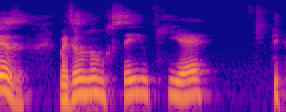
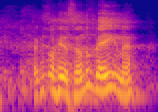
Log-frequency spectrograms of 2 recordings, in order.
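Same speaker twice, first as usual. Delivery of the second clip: louder, laughing through the joking question; laughing joke; 3 semitones higher, 8 dB louder than usual. Retold or imitated. Father jokes with a laugh about his daughter sleeping late. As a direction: tease yourself with a laugh.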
